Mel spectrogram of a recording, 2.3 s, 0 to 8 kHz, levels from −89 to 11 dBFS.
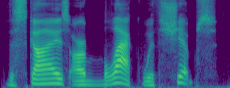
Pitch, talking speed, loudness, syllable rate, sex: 145 Hz, 155 wpm, -19 LUFS, 3.5 syllables/s, male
